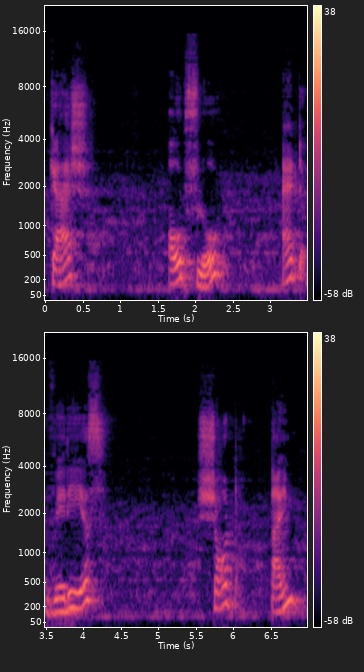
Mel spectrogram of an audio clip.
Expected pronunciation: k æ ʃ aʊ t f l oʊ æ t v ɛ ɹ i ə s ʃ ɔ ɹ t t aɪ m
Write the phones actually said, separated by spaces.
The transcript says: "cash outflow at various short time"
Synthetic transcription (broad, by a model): k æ ʃ aʊ t f l oʊ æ t v ɛ ɹ i ə s ʃ ɔ ɹ t t aɪ m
